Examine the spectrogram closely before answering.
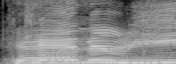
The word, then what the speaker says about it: Quenery: Quenery! Feeling foreigner lang, pero wala talaga kami lahi. Quenery. Oo, parang kulay ng kanyang blouse. Quenery yellow.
